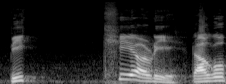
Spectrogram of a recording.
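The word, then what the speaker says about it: Bicchieri: 설명을 하는 거예요 그래서 저자는 어 비 키어리라고 발음을 하더라고요 크리스티나 비키고 유니버스티 펜실베니아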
